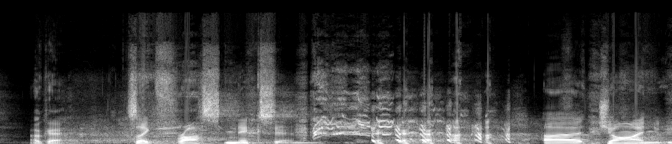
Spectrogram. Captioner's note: laughs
